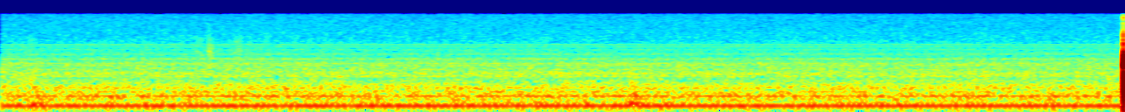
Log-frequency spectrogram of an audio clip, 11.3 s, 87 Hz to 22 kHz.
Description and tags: Busy Computer 2
Quieter version. Recorded with a black digital IC Sony voice recorder.
working, computer, machine, office, machinery, humming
